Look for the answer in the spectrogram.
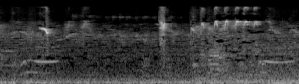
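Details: Brown-throated sunbird in full song, a lure recording: a few isolated piercing chirps, then a quick run of six high twittering notes, with faint whistles and light background noise.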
